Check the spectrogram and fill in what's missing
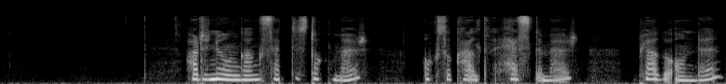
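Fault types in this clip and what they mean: Transcoding between lossy codecs: The speech has nothing above about 9.8 kHz for the whole clip, so it sounds dull and slightly muffled. Two layers of coding damage sit on top of each other. Smeared, swirly consonants fit a low-rate AAC-style stage, and a second grainy texture fits a later Vorbis pass. The later codec spent its bits re-coding the first one's artefacts. This is likely a chain of two lossy encodes, and the lowest cut-off remained.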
